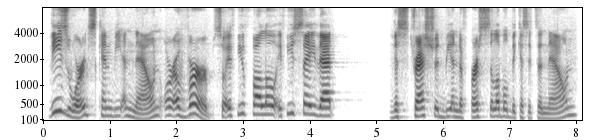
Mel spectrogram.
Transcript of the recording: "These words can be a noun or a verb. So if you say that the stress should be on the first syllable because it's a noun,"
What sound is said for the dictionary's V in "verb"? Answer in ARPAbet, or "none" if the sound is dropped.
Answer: V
